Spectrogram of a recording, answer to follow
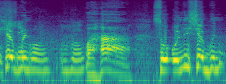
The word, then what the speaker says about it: Segun: S in Yoruba is Sha. Yes. So you see the name Segun, you say Segun, yeah, by Shegun.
